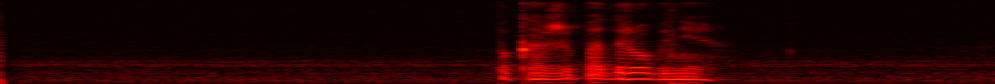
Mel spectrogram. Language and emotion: Russian, neutral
